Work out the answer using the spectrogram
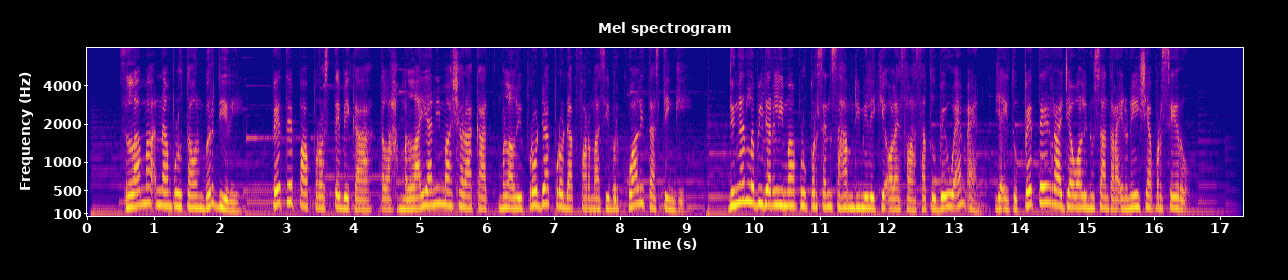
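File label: Indonesian formal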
